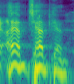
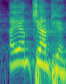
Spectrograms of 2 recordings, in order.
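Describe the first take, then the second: First: Put-on laughing Middle Eastern accent boast; bragging accent. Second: Put-on loud, laughing Middle Eastern accent boast; bragging accent. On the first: Quoting Tawfiq again, he boasts in a Middle Eastern accent. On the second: Quoting his friend Tawfiq, he booms a Middle Eastern accent boast. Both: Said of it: "He used to say".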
